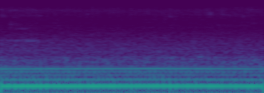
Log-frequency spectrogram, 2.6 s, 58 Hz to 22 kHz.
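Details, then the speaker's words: Barn-find Mazda RX-7 rotary, sat over 10 years, after unseizing and installing a Racing Beat header-back exhaust: deep, quiet, steady idle drone, no misses or rattles, no smoke; running healthy. "nice deep tone, not loud, stuff like that."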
